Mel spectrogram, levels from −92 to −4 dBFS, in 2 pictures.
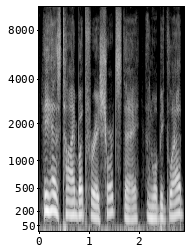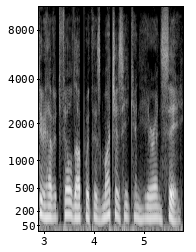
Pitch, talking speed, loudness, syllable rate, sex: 140 Hz, 270 wpm, -19 LUFS, 4.9 syllables/s, male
